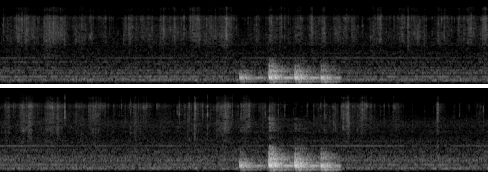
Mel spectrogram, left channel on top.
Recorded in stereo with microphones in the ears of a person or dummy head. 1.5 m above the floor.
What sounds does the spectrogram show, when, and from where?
2.4 s knocking: 60° right (ahead or behind)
